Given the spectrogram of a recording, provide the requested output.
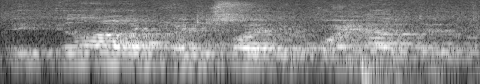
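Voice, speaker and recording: A man's voice: fairly high pitch, fairly quick, darkish tone, slight background noise. An older man in the audience of a synagogue sanctuary, speaking emphatically and with feeling into a handheld mic. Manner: impassioned, emphatic. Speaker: audience member. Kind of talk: audience comment at a talk. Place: large synagogue sanctuary, indoors. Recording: echoey hall from far off.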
